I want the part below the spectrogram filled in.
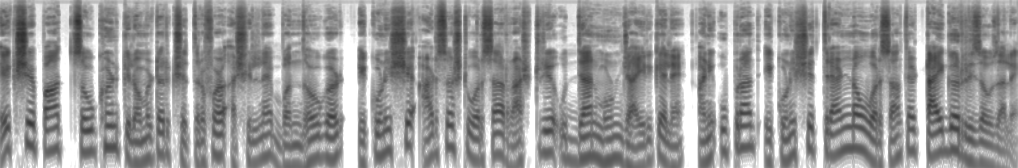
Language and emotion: Goan Konkani, neutral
